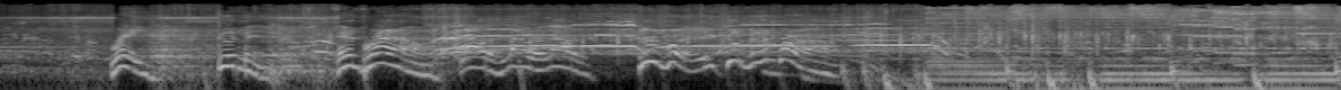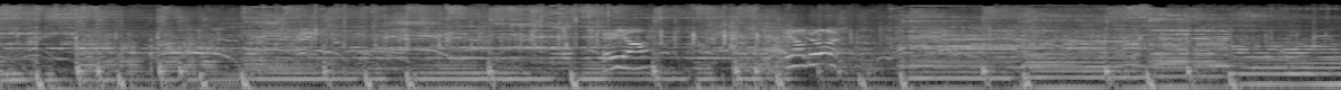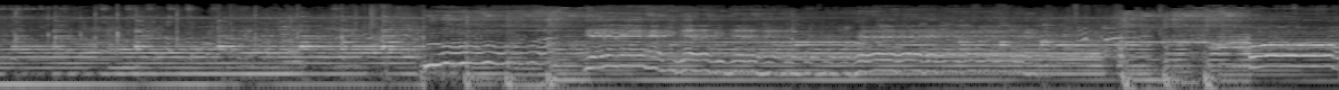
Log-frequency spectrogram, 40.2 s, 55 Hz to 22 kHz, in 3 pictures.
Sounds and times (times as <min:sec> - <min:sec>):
Music: 0:04.6 - 0:40.2.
